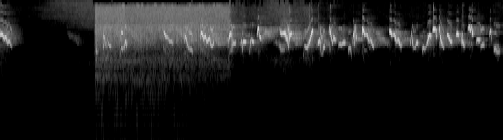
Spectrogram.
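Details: Song of the lemon-bellied white-eye, typical of Lombok, meant to coax quiet caged birds into singing. A brief silence and a hissy stretch open, then sharp, high chirps build into fast, steady twittering.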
